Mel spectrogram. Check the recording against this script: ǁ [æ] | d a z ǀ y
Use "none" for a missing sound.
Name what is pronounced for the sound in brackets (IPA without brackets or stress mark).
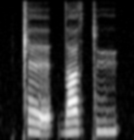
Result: ɛ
